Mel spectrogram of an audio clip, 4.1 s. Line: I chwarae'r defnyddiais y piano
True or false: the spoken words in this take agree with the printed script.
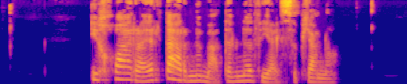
false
